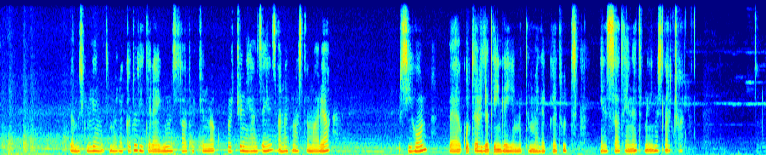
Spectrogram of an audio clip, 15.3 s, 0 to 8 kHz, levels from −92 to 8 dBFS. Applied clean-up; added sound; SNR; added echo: none; Subway, metro, underground; 17 dB; none.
